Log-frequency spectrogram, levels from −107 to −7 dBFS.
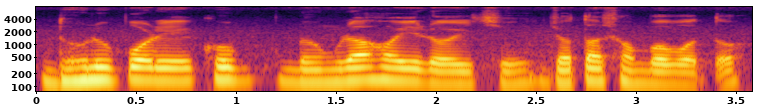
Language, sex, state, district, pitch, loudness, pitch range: Bengali, male, Tripura, West Tripura, 135 Hz, -17 LUFS, 120-140 Hz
